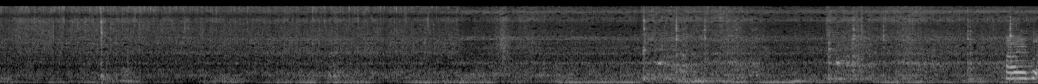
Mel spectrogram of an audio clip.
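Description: Okra sizzles steadily in a hot pan while being stir-fried with occasional spatula scrapes, a continuous close frying hiss with no voices.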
